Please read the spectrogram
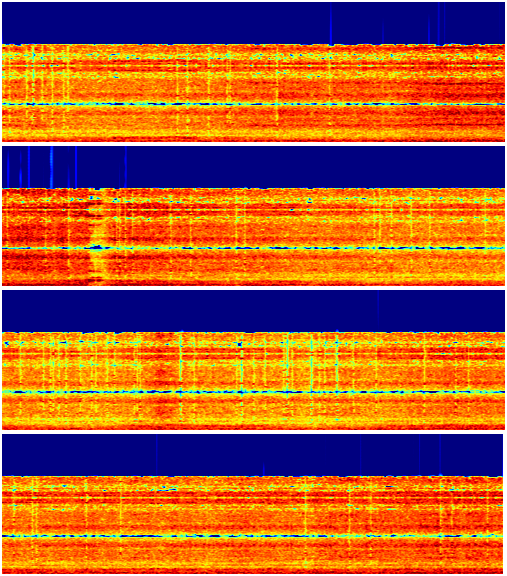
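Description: Steady rush of air streaming over a glider's canopy in flight, heard from inside the cockpit, with one brief click about nine seconds in.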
